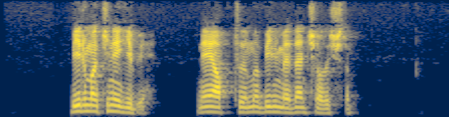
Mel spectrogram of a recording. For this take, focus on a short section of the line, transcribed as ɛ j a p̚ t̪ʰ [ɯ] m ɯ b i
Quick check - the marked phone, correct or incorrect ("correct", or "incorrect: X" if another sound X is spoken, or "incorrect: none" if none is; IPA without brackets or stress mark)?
incorrect: ɯː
